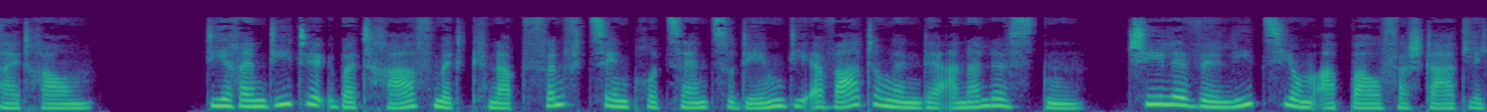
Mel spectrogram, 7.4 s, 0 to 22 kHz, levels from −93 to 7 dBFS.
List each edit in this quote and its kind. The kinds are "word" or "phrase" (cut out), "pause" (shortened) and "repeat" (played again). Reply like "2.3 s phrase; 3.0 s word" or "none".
5.5 s pause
